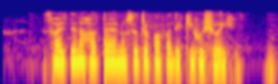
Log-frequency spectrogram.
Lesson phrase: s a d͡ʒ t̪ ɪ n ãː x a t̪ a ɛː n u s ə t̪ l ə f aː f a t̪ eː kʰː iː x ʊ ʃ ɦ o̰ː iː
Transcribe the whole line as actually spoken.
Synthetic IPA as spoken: s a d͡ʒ d̪ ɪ n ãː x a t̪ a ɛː n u s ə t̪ l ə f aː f a d̪ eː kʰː iː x ʊ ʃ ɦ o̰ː iː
